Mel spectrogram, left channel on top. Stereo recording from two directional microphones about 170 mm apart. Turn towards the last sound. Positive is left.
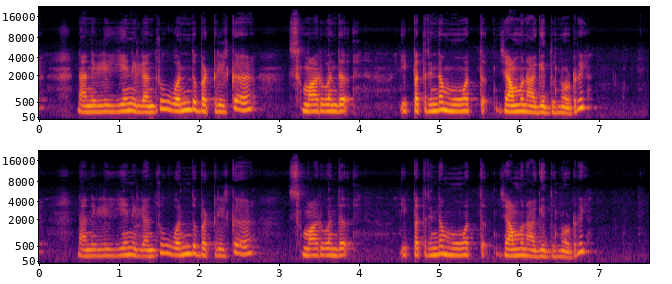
turn(degrees=20)  # may be behind; listen again after turning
